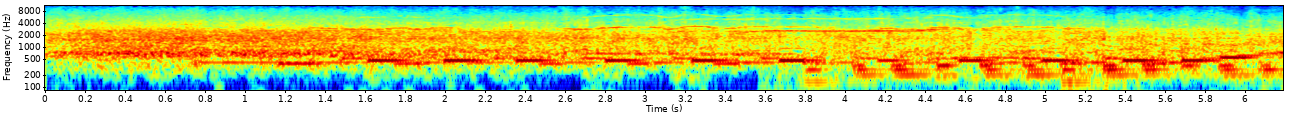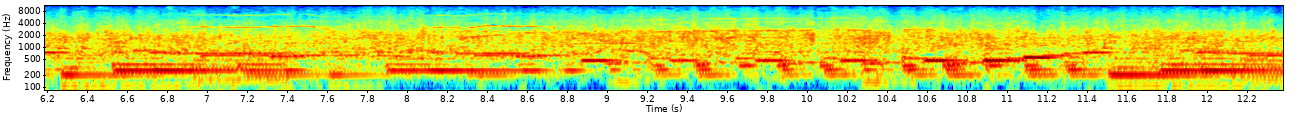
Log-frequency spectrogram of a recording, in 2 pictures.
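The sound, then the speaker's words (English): Audience cheering and applauding at Theatre Clwyd in Mold, North Wales: loud, dense, continuous clapping and cheers that never let up, with a tuneful musical theme joining underneath partway through. “laughing audience here at Theatre Clwyd in Mould, North Wales, who cheered us on our way.”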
